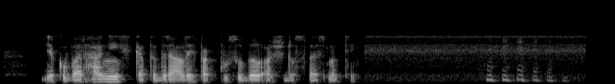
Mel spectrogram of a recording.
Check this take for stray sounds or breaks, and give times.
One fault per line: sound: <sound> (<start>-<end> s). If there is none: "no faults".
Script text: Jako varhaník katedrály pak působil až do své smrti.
sound: laugh (4.7-5.7 s)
